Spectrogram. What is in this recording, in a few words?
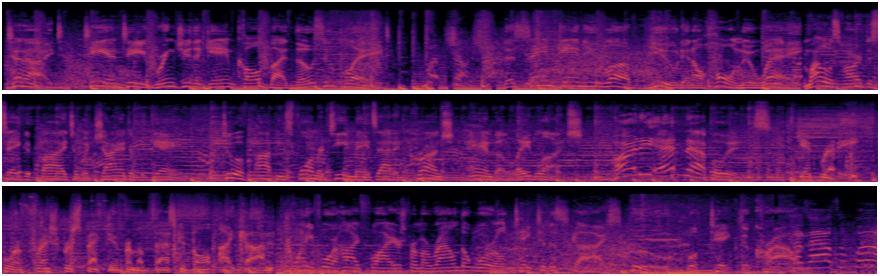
promo male sports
